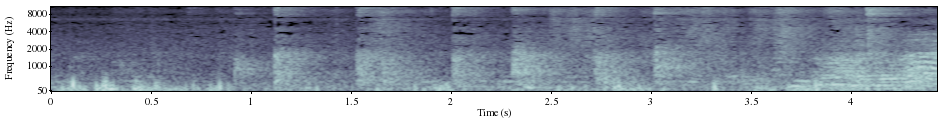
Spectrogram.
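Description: Table tennis rally: a celluloid ball clacking off paddles and bouncing on the table in quick, irregular succession.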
